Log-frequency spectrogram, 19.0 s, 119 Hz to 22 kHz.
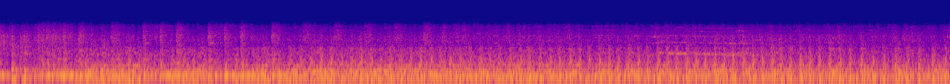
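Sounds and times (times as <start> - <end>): jazz drum kit playing: 0.0 - 19.0.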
